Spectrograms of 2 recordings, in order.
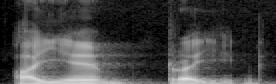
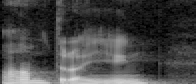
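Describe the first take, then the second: First: I and am are said as separate words. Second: I and am merge into one syllable.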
